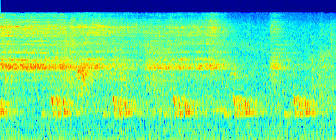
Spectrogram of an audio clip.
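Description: A bird calling over and over, a short rasping note about every three-quarters of a second. A high, shrill sound comes and goes behind it.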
